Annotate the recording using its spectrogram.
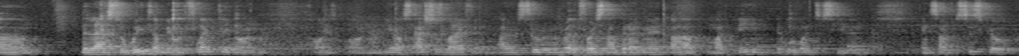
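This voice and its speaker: Noticeable background noise and audible room echo accompany a man with a Spanish accent who talks at a moderate pace in a monotone, flat intonation. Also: medium pitch for a man. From Mexico. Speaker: wedding guest giving a toast. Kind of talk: wedding speech. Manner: hesitant, with many fillers.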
